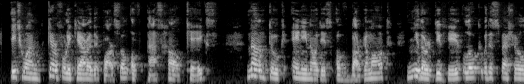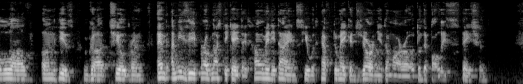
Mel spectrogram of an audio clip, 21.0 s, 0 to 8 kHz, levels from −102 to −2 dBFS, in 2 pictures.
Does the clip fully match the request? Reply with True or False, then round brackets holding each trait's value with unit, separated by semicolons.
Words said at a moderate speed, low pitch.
False (130 wpm; 125 Hz)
